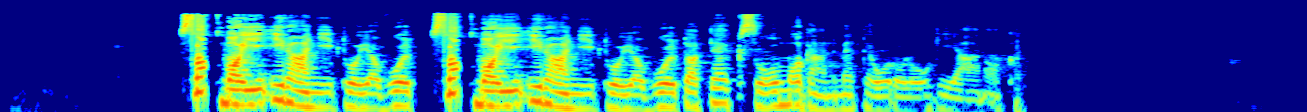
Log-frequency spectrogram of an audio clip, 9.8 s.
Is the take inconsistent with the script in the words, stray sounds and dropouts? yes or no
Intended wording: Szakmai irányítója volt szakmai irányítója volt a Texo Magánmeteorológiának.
no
